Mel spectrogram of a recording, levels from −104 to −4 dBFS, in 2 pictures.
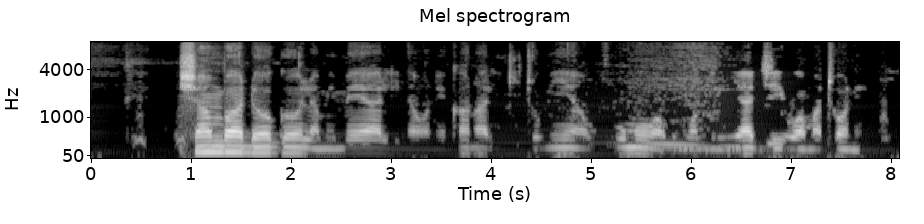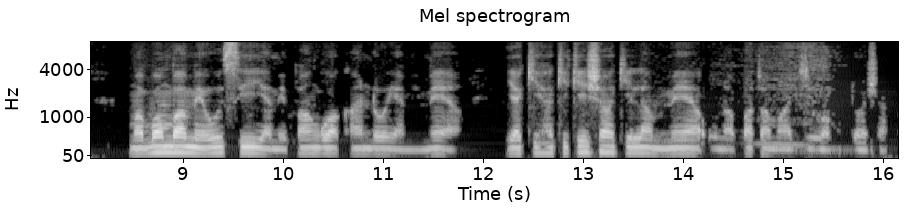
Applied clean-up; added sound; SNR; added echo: classical method spectral subtraction.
